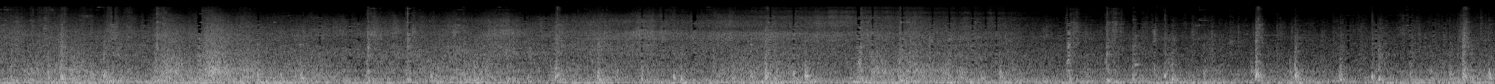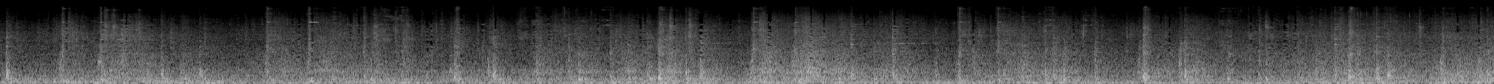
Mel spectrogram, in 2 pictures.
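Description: Freight train of autorack cars rolling past at close range: a steady rumble of steel wheels on the rails, with many sharp clicks and knocks as the wheels pass over the track.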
